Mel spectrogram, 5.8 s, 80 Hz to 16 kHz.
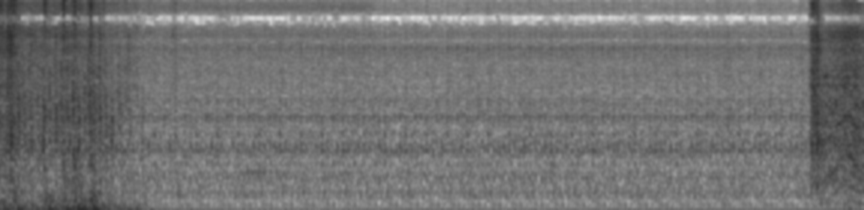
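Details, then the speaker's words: Nissan R33 Skyline, freshly built forged RB25 engine, first start on running-in oil: starter churns the engine at a steady rhythm, never catching or firing; no start because the spark plugs weren't firing, fixed by swapping in old plugs. "it was a spark plugs that's what that's why we're cranking it just turning over and it wasn't firing change the spark plugs for some old ones"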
